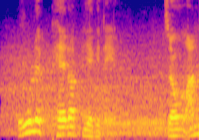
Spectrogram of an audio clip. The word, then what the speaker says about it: Birgedal: Birgedal, there we go. I can pronounce his name. Ole Petter Birgedal.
